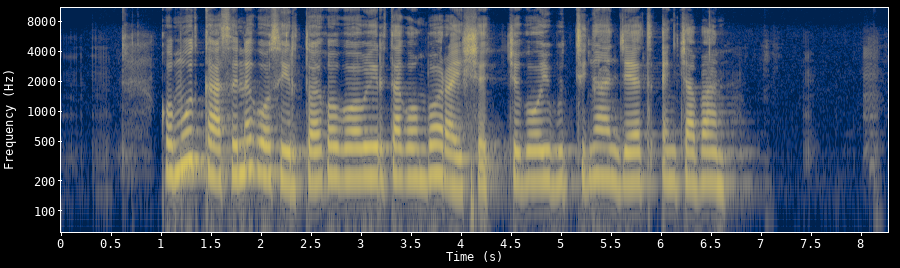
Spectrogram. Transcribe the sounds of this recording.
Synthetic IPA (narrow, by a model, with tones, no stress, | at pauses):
ko˨mu˦t̚ka˨sɪ˦nɛ˦ɡɔsi˨ɾtɔ˨jkɔ˦ɡɔ˦wi˦ɾtaɡɔmbɔ˦ɾa˨iʃɛ˨t͡ʃe˨ɡoibu˦t͡ʃːiɲa˦ɲd͡ʒɛtɛ˦ŋt͡ʃaba˦n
